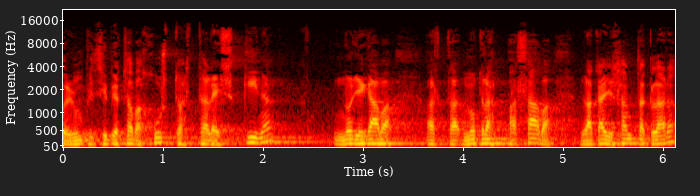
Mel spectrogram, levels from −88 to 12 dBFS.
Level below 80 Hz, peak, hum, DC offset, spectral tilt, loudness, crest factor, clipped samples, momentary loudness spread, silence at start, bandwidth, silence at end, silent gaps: -52 dBFS; -8 dBFS; none; under 0.1%; -7 dB/octave; -25 LUFS; 16 dB; under 0.1%; 8 LU; 0 s; 13 kHz; 0 s; none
